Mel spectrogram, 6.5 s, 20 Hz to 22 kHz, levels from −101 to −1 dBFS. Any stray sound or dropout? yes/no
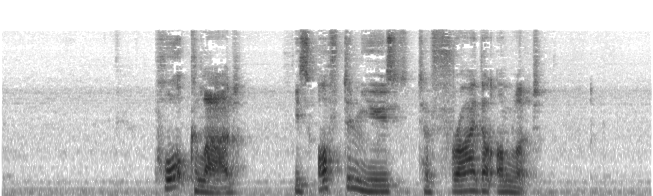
no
